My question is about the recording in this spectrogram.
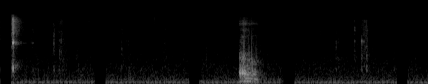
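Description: Rubik's cube being turned by hand: scattered sharp plastic clicks of the layers snapping round, the loudest and fullest one about halfway through. The recording cuts out briefly about once a second.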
